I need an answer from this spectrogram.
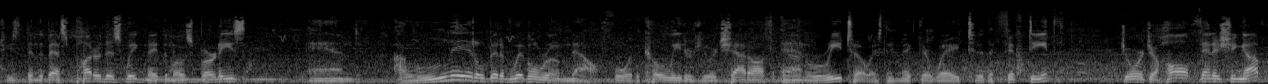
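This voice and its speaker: A man's voice: lowish voice, animated, normal speed, noisy background. A man working as lead announcer, giving live golf commentary on a broadcast.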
